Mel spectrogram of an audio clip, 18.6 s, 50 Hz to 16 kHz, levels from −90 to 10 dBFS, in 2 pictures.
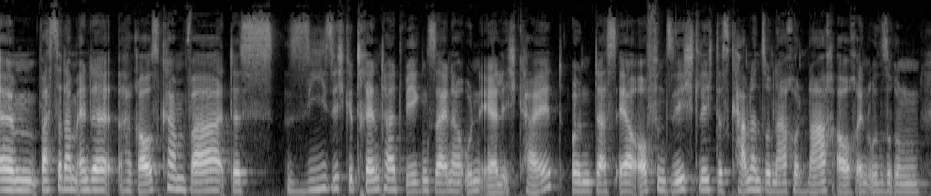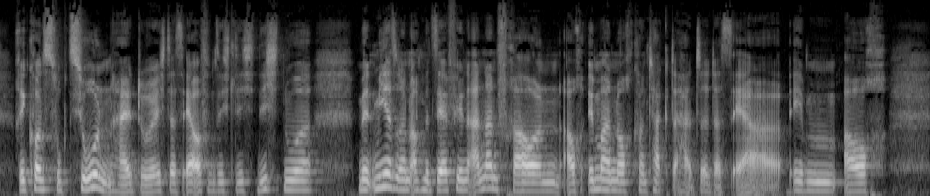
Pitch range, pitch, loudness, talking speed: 160-185 Hz, 170 Hz, -21 LUFS, 175 wpm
